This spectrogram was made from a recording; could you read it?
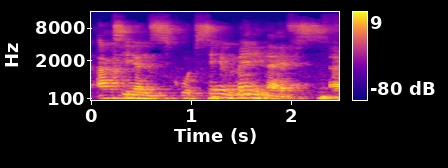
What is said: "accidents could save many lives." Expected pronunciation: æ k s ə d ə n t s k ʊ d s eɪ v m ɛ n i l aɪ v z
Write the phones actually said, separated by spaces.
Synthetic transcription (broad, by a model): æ k s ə d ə n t s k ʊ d s eɪ v m ɛ n i l aɪ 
